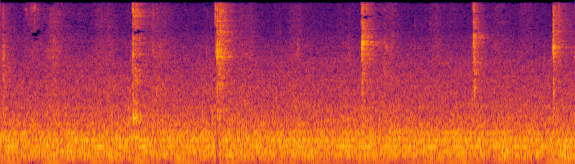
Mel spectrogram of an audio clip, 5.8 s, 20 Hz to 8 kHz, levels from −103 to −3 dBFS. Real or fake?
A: real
